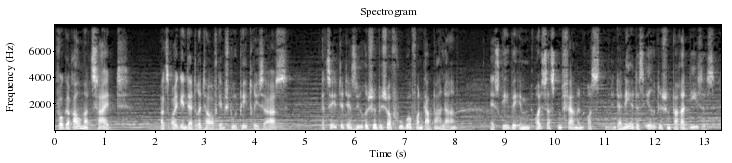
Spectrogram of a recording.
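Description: An actor playing a shrewd, learned older bishop in a radio drama, speaking in a measured, didactic way. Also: male voice, lowish voice, animated, creaky, music in the background. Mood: solemn telling.

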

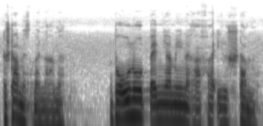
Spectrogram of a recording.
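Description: A man's voice: medium pitch, measured pace, breathy edge, no echo, muffled recording. An actor playing a stubborn, self-absorbed young male artist in a German radio play, argumentative and pretentious in his phrasing. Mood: stubborn, questioning.

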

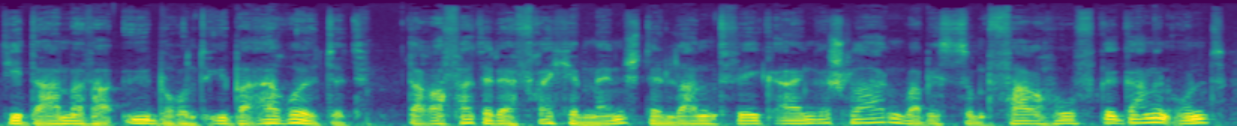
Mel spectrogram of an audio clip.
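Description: Radio drama narrator: man, very low, husky voice, scripted literary storytelling. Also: brisk, a little mellow.

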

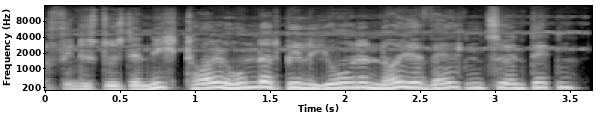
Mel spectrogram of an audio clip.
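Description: An actor playing a breezy, evasive galactic travel researcher in a radio drama, casual and placating. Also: male voice, high voice, fairly quick, mellow, breathy edge. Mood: upbeat. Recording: faint noise, ambient sound bed.

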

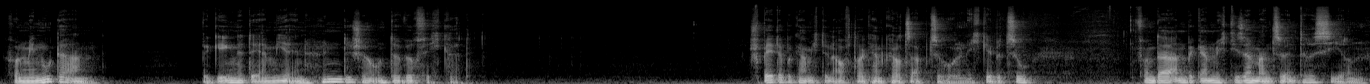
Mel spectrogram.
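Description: An actor playing a world-weary steamboat captain who tells of his journey gravely and reflectively, with heavy pauses, in a radio drama. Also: a bass voice, expressive, dark tone. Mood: brooding, deliberate. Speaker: narrator and lead character.

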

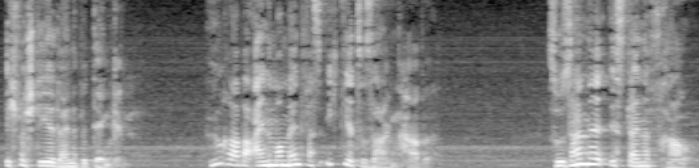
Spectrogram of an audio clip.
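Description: An actor playing a devoted, self-deprecating middle-aged silent-film director in a radio play, with deliberate, theatrical phrasing. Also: male voice, sits high, big pitch swings, slight background noise. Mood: urging, coaxing. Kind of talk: first-person radio play narration and dialogue.

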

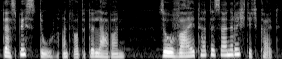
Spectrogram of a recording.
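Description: A woman narrating literary prose in a measured, formal manner, as in a scripted radio production. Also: low voice, lively intonation, mellow, dry recording.

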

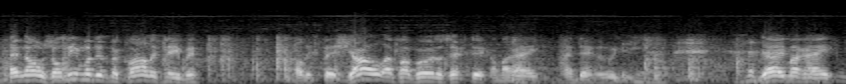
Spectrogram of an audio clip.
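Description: A jovial, sentimental middle-aged father and grandfather acted by a man in a radio family drama. His mid-pitched voice rises and falls freely, on a noisy old recording. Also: big pitch swings, normal speed, lightly acted. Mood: jovial, solemn. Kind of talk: Dutch radio drama acting.

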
